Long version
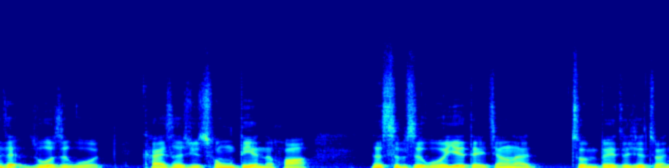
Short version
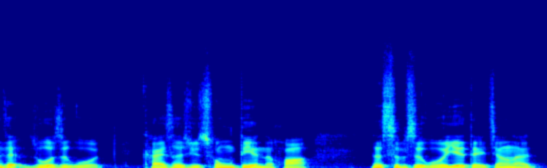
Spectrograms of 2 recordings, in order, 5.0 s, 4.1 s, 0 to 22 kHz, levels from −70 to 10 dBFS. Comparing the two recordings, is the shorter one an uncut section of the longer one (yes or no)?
yes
